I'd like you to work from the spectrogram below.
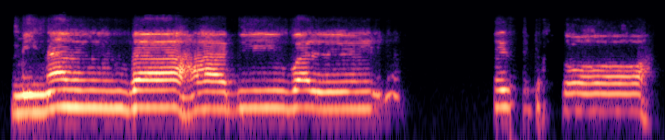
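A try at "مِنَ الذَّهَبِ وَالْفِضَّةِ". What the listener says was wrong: Kemaskan dekat minal. Dia masuk nal. N-A-Z. Bukan N-A-L. Masuk Z terus. Cuma bunyi Z dia jangan bunyi macam Z bahasa Melayu. Sebab ini huruf zal, huruf jali lidah. Bunyi dia lembut je.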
